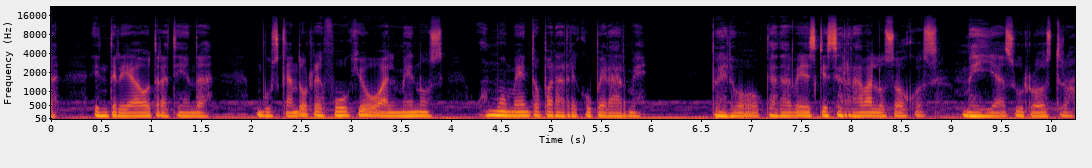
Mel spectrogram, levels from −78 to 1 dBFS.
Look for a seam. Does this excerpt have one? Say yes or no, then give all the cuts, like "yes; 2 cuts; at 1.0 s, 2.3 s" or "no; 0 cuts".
yes; 1 cut; at 6.4 s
